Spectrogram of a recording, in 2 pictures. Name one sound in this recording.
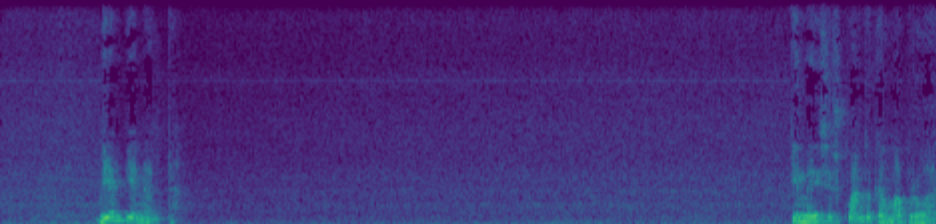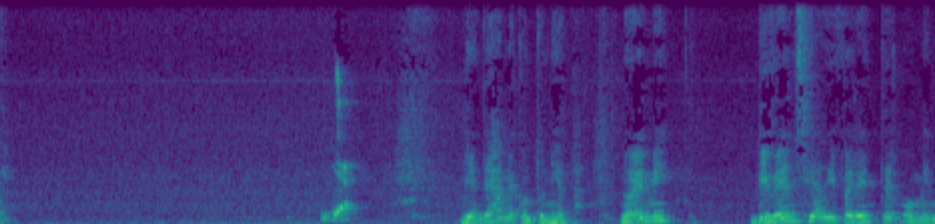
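A man speaks calmly and slowly through an online call.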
